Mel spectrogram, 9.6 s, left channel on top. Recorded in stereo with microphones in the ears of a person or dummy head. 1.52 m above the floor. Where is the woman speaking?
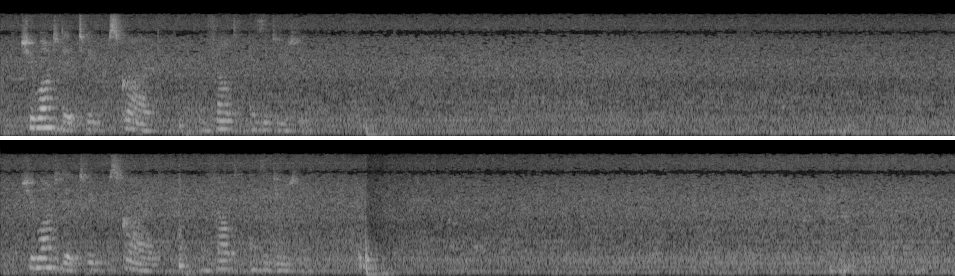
70° left (ahead or behind), 1.9 m; by 3.1 s 80° left, 5.5 m.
